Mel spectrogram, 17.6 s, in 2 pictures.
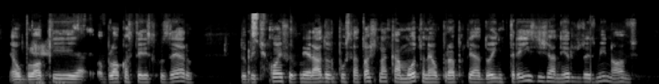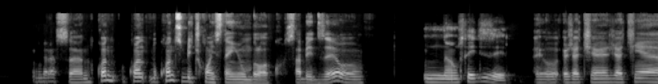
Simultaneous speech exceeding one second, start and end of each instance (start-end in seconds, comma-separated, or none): none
